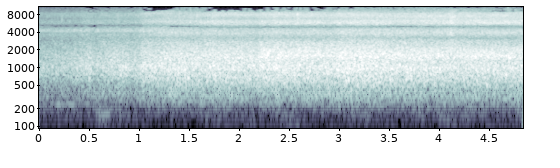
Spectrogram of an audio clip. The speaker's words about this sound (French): Voilà soudain que l'eau revient à grosses vagues.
